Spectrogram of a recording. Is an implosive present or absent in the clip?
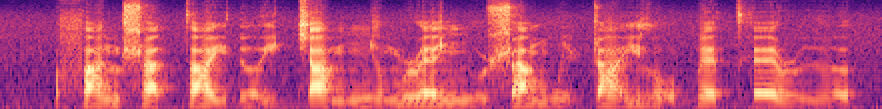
present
